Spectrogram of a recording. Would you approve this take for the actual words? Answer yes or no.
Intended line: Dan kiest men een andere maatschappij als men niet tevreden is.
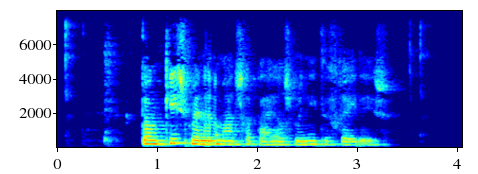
no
